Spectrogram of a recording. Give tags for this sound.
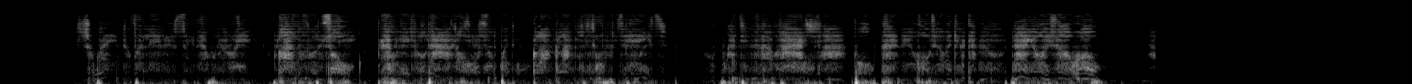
fantasy
whispers

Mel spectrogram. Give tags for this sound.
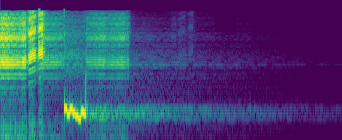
glitch
game
effect
processed
pc
electronic
video
random

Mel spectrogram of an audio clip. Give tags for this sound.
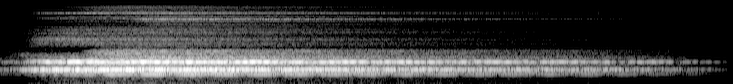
ambient
deep-space
drone
long-reverb-tail

